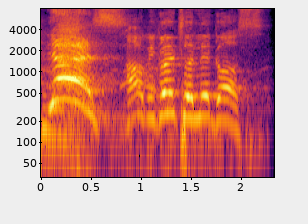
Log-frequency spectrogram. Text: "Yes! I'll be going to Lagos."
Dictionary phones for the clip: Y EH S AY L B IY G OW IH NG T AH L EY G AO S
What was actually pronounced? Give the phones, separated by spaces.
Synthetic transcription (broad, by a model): Y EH S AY W B IY G OW IH NG T AH L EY G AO S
